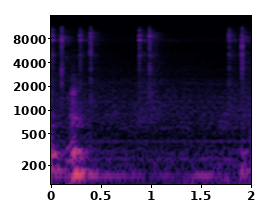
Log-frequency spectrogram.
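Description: A few sharp clicks of a computer keyboard and mouse, in small groups about a second in and near the end.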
